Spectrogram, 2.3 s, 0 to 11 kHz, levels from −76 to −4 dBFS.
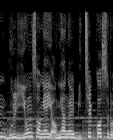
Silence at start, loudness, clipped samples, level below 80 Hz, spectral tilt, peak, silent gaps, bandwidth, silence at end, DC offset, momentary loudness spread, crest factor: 0 s; -22 LUFS; under 0.1%; -52 dBFS; -5 dB/octave; -6 dBFS; none; 10.5 kHz; 0 s; under 0.1%; 3 LU; 14 dB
